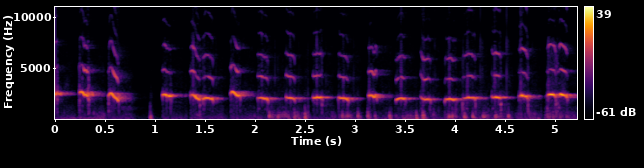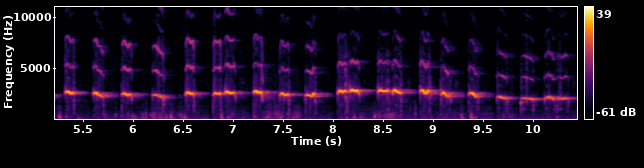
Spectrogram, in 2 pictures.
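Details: A cockatiel whistles loudly and beautifully, giving a steady ten-second stream of sharp, evenly spaced notes that waver gently up and down in pitch, with faint room noise behind.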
